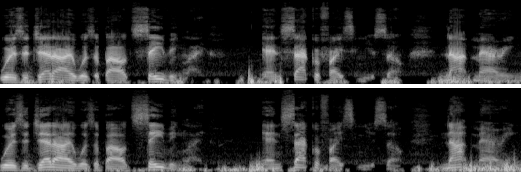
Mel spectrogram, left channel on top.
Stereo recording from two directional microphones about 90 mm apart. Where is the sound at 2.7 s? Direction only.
30° right (ahead or behind).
